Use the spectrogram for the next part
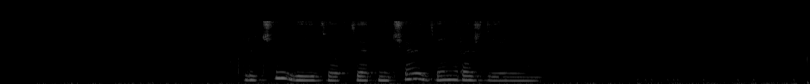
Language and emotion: Russian, neutral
